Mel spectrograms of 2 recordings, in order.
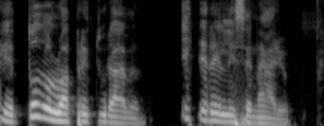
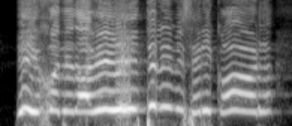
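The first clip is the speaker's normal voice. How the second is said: acted-out shout, higher and louder; 16 dB louder than usual. Retelling how the blind man cried out to Jesus: acting out a shout. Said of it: "el chabón empezó a gritar".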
